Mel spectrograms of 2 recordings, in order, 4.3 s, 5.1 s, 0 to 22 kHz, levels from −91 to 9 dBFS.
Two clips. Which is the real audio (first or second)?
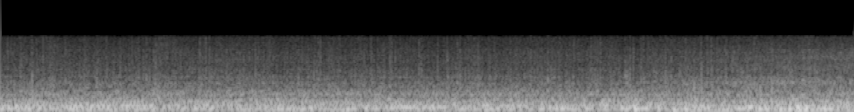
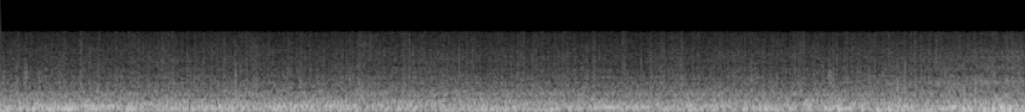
second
